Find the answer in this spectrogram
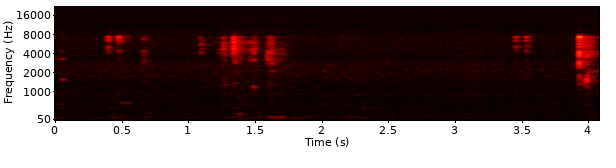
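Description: Near silence with a few faint computer mouse clicks: a small cluster in the middle and a sharper click near the end.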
